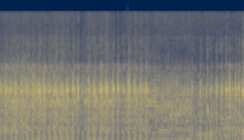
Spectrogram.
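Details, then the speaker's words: RX motorcycle with an Altech exhaust pulling away through the gears: an uneven, stumbling exhaust beat that stutters ("prepet") in second and on initial take-off instead of building cleanly. Hesitation on acceleration, cause unknown. "gigi dua prepet langsung nudut gigi tiga enggak mrepet langsung dapat akselerasi nah hentakan awal itu ada ngoknya"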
